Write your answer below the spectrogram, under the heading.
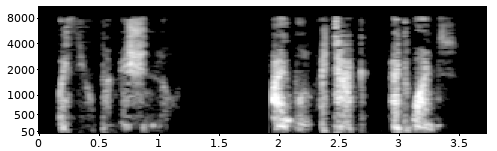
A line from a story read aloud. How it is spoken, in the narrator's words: the samurai whispered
